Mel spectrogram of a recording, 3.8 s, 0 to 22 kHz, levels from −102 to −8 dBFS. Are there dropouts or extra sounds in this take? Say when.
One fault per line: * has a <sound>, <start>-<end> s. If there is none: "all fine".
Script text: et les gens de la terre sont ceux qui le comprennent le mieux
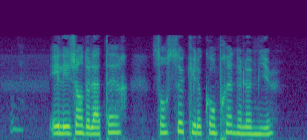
* has a laugh, 0.1-0.3 s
